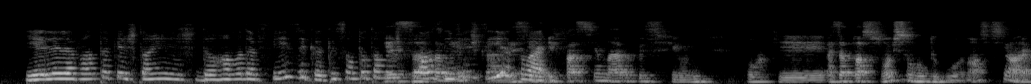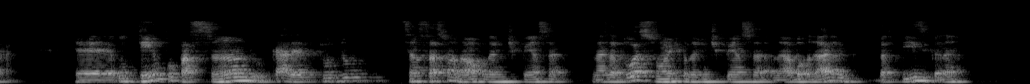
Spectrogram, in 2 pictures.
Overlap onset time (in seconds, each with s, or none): 3.8 s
